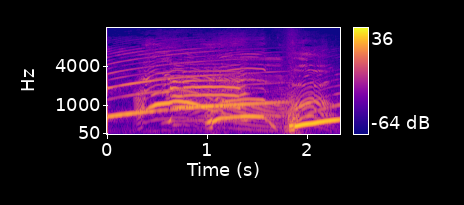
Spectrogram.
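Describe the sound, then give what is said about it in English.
A loud, wailing siren sound imitated by a voice, with rising and falling glides that swoop up sharply again near the end, heard alone. “the siren goes.”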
